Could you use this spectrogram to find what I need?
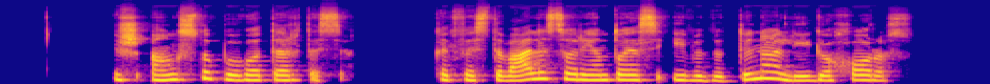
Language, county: Lithuanian, Kaunas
